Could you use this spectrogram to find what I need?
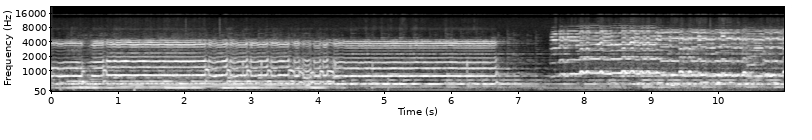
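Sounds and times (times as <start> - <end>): folk band holding notes: 0.0 - 11.0
woman singing ornamented melody: 0.0 - 11.0.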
